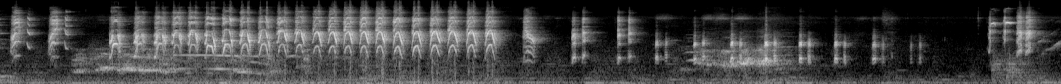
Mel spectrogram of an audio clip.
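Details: Long-tailed shrike in lively song for training a quiet shrike: a few sharp notes, a fast rattling chatter lasting several seconds, then scattered harsh squawks and chirps.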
